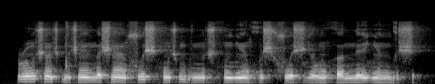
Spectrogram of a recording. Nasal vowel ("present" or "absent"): present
